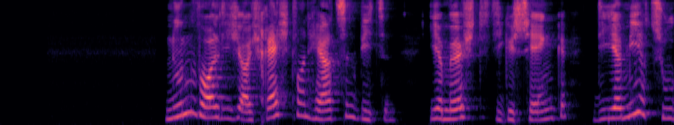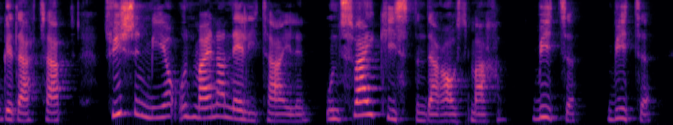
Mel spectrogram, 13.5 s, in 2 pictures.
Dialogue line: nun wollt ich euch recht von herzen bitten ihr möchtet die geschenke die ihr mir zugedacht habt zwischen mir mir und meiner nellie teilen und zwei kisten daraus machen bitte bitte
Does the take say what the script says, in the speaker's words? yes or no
no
